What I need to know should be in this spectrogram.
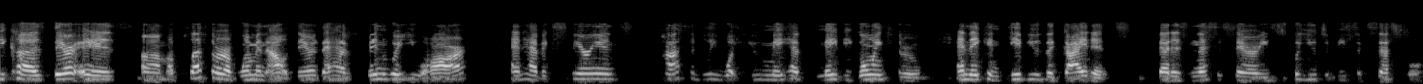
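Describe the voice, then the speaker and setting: A woman with an ordinary speaking voice, fairly high in pitch, at a moderate pace, with ordinary pitch variation and big swings in loudness. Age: young. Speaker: young business woman, entrepreneur. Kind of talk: panel discussion.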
